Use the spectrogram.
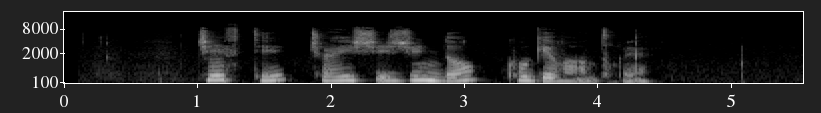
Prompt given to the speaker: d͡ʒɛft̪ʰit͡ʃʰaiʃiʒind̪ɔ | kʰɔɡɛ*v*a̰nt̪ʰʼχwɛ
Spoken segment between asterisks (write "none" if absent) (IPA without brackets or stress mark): v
